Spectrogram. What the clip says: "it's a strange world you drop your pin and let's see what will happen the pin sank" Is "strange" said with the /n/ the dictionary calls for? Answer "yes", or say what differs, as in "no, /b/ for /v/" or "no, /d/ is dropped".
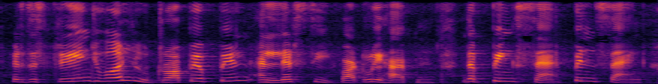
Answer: yes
